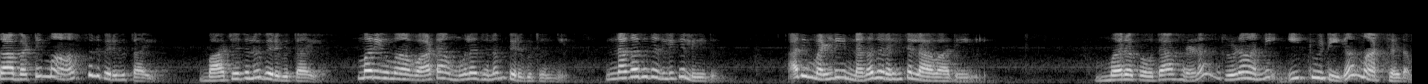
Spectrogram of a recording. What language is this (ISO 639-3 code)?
tel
